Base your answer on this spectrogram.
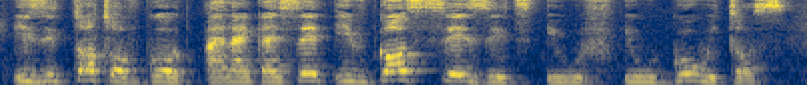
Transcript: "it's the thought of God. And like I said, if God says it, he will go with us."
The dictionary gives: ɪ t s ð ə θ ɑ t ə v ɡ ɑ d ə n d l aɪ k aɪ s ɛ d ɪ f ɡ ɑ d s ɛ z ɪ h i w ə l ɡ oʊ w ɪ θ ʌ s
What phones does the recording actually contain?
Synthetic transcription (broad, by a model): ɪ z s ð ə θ ɑ t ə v ɡ ɑ d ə l aɪ k aɪ s ɛ d ɪ f ɡ ɑ d s ɛ z ɪ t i w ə w ɡ oʊ w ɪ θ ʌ s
